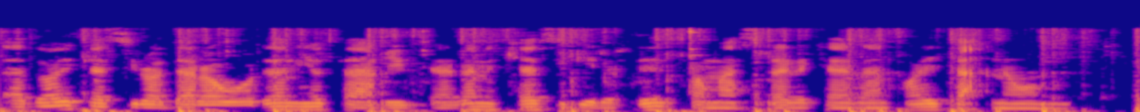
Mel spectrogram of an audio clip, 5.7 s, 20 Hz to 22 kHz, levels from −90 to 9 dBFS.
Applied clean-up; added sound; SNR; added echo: classical method Wiener filter.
